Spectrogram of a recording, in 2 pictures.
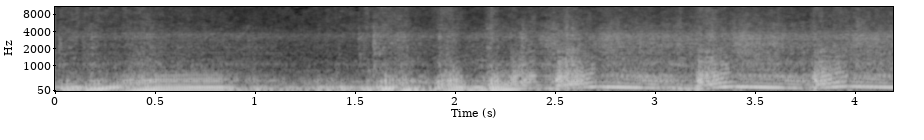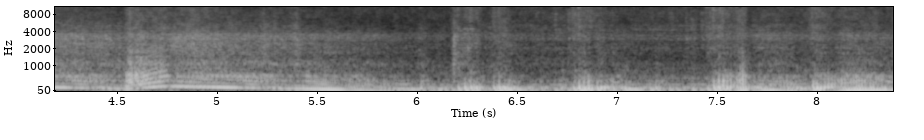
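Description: BMW E30 M3 engine revving while the car stands still, the revs climbing and dropping in about five quick throttle blips in the middle, then settling back to a lower, uneven run with a few sharp cracks near the end.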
